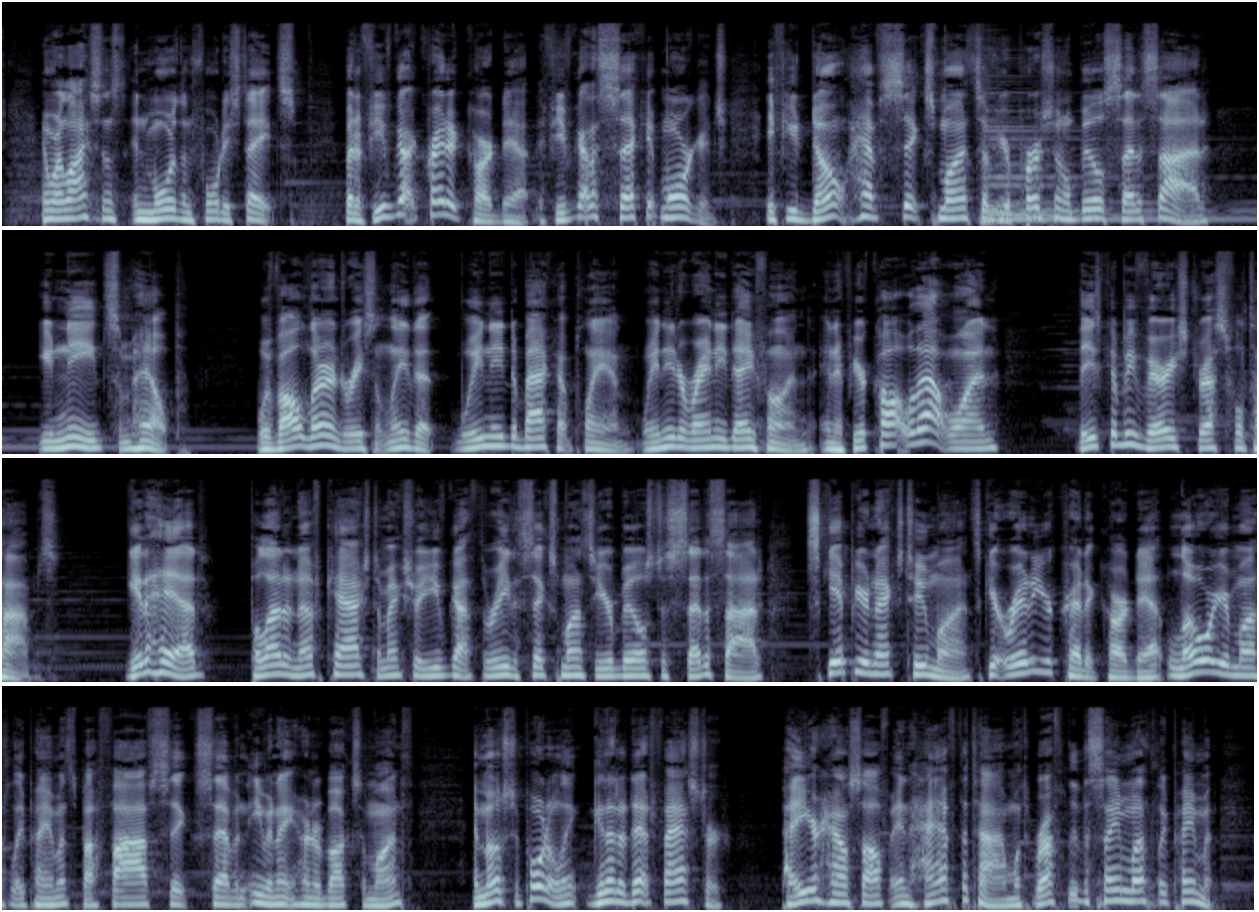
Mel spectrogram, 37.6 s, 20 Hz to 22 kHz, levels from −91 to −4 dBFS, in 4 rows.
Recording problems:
background music; faint; throughout; 20 dB below the speech

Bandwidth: 14.5 kHz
